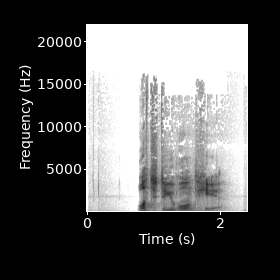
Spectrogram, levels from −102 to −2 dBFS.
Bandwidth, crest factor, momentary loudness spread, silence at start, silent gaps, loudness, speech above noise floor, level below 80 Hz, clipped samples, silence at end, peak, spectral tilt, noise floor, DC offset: 16.5 kHz; 26 dB; 7 LU; 0.8 s; none; -23 LUFS; 52 dB; -60 dBFS; under 0.1%; 0.4 s; -2 dBFS; -2 dB/octave; -77 dBFS; under 0.1%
